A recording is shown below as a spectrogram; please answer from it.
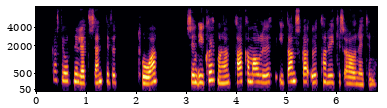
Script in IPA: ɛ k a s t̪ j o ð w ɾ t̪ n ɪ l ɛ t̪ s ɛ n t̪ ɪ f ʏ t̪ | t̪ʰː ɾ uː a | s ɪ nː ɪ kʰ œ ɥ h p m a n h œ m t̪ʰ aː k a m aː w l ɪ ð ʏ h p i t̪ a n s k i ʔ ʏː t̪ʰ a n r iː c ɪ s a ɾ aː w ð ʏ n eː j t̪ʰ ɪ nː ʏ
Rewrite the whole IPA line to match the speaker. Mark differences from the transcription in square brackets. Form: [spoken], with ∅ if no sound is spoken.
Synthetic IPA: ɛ k a s t̪ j o [∅] w ɾ t̪ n ɪ l ɛ t̪ s ɛ n t̪ ɪ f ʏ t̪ | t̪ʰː ɾ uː a | s ɪ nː [i] kʰ œ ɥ h p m a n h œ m t̪ʰ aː k a m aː w l ɪ ð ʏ h p i t̪ a n s k [a] ʔ ʏː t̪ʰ a n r iː c ɪ s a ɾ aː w ð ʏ n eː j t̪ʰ ɪ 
